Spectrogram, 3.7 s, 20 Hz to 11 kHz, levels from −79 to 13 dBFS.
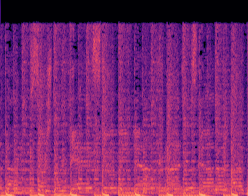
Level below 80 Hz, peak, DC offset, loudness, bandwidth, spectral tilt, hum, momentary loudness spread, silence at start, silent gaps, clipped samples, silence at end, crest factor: -16 dBFS; 0 dBFS; under 0.1%; -13 LUFS; 10 kHz; -4.5 dB/octave; none; 2 LU; 0 s; none; under 0.1%; 0 s; 10 dB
